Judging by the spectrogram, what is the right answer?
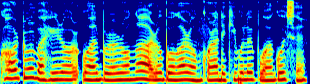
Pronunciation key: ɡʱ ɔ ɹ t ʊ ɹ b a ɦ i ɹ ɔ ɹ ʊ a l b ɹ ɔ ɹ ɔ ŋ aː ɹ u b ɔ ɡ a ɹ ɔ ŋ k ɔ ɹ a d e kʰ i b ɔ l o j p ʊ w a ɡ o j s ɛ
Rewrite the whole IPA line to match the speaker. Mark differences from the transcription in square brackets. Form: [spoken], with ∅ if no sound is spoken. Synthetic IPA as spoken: ɡʱ ɔ ɹ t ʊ ɹ b a ɦ i ɹ ɔ ɹ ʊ a l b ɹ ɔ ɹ ɔ ŋ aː ɹ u b ɔ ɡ a ɹ ɔ ŋ k ɔ ɹ a d e kʰ i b ɔ l o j p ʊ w a ɡ o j s ɛ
